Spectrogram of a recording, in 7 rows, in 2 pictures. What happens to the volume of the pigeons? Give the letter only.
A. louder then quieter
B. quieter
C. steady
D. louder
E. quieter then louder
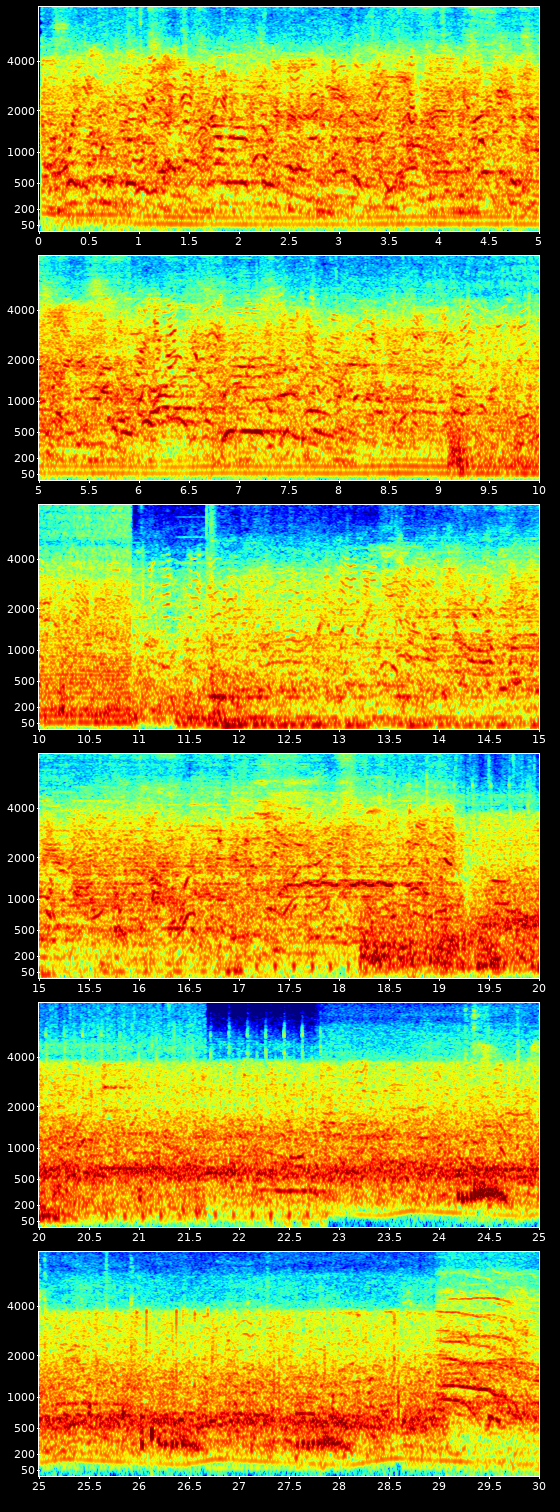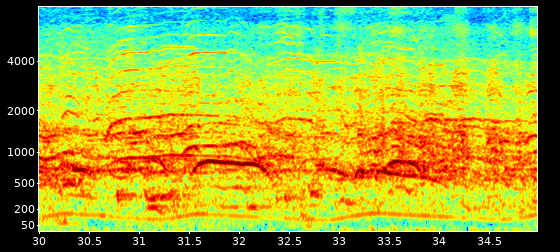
B.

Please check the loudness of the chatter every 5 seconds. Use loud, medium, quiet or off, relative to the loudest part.
loud, loud, medium, loud, loud, loud, loud.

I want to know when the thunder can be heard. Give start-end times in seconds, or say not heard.
9.1-12.0, 18.2-21.7.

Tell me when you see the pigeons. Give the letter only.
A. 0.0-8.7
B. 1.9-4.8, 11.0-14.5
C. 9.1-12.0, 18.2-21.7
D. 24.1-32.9
D.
